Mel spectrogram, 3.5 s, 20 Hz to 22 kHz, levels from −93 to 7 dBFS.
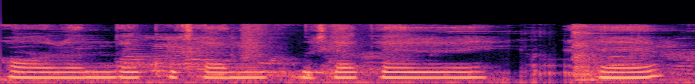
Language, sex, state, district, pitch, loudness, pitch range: Hindi, female, Bihar, Katihar, 240 Hz, -14 LUFS, 235-245 Hz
